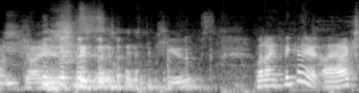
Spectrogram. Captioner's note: all laugh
